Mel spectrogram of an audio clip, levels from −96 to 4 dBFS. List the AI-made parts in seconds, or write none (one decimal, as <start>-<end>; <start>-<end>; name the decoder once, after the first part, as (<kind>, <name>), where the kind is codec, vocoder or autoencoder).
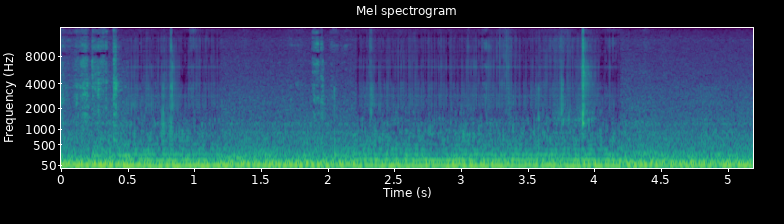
0.5-1.2 (vocoder, BigVGAN v2); 2.2-4.2

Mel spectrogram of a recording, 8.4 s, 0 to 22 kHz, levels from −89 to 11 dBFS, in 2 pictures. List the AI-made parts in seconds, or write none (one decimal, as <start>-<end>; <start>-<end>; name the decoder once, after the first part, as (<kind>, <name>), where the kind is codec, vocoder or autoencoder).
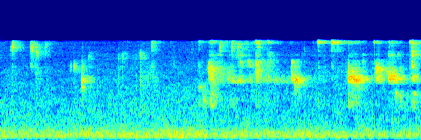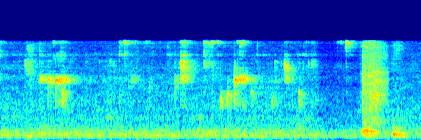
3.5-8.4 (vocoder, Vocos)

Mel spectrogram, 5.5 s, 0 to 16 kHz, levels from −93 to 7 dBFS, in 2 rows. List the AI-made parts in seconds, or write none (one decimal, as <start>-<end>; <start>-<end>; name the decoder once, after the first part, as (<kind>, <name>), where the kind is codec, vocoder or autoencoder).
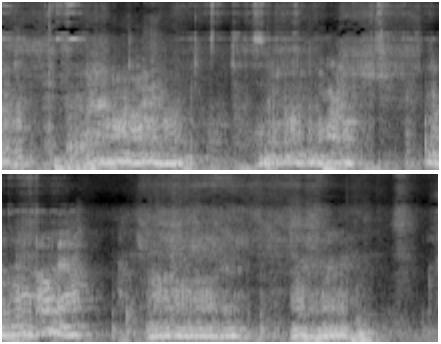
1.1-1.9 (codec, SNAC); 2.3-3.2

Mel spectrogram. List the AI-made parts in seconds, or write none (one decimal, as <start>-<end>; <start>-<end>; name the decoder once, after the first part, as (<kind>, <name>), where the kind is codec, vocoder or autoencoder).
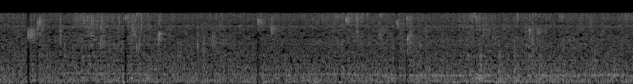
none

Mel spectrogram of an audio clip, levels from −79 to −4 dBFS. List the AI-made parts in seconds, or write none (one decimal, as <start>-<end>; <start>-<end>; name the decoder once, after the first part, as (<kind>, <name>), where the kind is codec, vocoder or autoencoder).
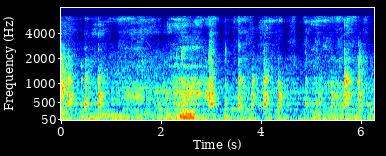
3.0-3.6 (vocoder, WaveNeXt); 4.4-5.0

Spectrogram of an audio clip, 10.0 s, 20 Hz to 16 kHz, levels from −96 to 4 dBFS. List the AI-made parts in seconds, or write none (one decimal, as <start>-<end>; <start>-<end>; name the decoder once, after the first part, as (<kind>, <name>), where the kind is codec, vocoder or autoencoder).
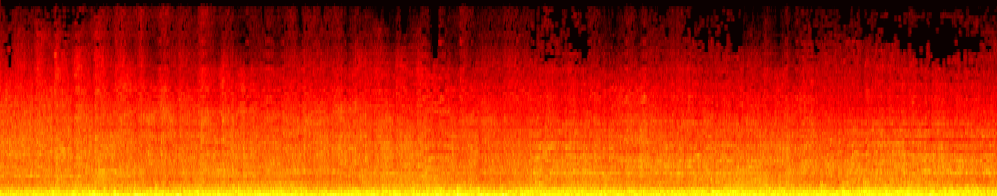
1.0-5.3 (codec, SNAC); 5.9-6.5; 7.4-8.0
